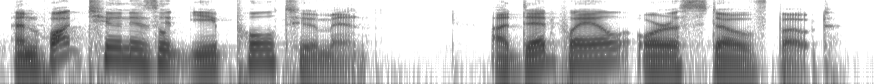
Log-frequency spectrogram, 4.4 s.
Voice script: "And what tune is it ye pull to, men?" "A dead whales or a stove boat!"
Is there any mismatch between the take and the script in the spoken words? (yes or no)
yes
